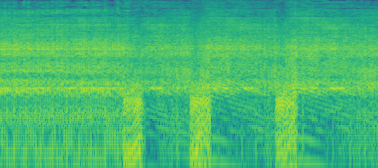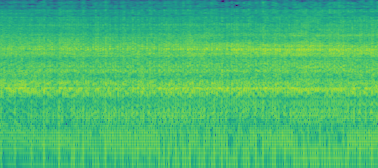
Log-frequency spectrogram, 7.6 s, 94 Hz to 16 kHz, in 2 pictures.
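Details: Stihl 045 AV chainsaw, first run after a new piston and rings, no clutch fitted: three sharp throttle blips, then a crisp, even two-stroke buzz holding steady. Healthy running.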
